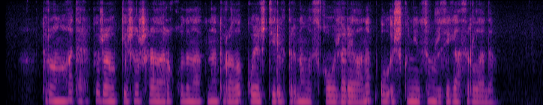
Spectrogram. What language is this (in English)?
Kazakh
